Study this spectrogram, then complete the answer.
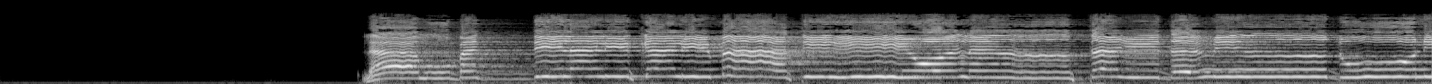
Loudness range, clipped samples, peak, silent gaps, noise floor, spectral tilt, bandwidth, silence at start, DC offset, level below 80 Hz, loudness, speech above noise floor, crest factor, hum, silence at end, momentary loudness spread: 6 LU; 0.2%; 0 dBFS; none; -55 dBFS; -1 dB/octave; 11.5 kHz; 3.65 s; under 0.1%; -46 dBFS; -8 LUFS; 46 dB; 10 dB; 60 Hz at -55 dBFS; 0 s; 7 LU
